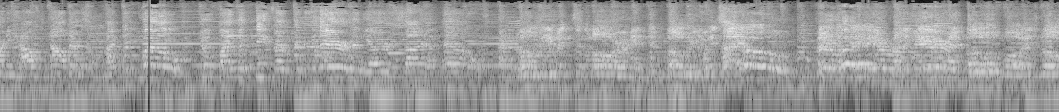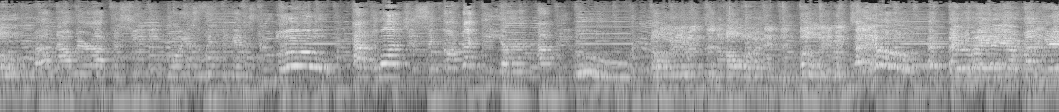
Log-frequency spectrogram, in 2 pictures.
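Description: An acoustic folk band playing and singing a whaling sea shanty: a lead voice over strummed banjo and acoustic guitar, with accordion and upright bass.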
